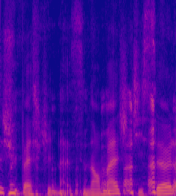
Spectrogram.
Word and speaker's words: Shtisel: Je l'ai mal prononcé, je suis pas ashkénaze. C'est normal, Shtisel. À chaque fois, je me trompe, c'est pas grave. Donc, Shtisel.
